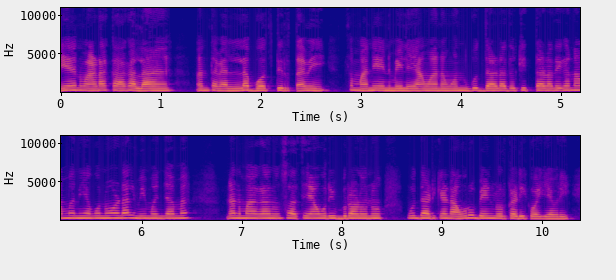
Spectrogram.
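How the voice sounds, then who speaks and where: A woman acting in a village family drama, talking in a soothing yet firm, scolding way. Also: high-pitched.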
